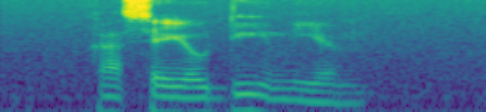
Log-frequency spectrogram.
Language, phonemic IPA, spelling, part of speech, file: Dutch, /ˌprazejoˈdimijʏm/, praseodymium, noun, Nl-praseodymium.ogg
- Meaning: praseodymium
